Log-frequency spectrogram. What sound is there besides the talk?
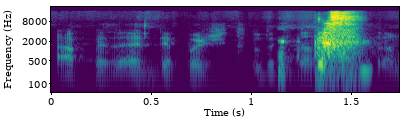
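sneeze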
